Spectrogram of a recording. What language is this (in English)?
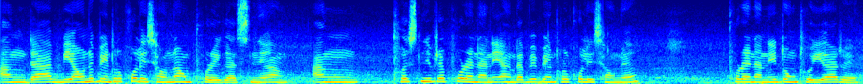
Bodo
